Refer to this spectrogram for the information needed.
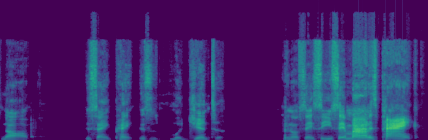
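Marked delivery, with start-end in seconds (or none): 0.0-2.8 very low, hushed, deep put-on voice. In a group arguing pink versus magenta, saying it in a deep voice. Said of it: "we supposed to say it with the deep voice".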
